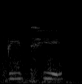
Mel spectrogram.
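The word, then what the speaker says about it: বীথি: মম নাম বিথি বিথিহি । বিথি । হ্যাঁ, বিথি । দীর্ঘিকার আছে শেষে, দীর্ঘিকার থাকলে দীর্ঘ উচ্চারণ হবে, মনে থাকবে।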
